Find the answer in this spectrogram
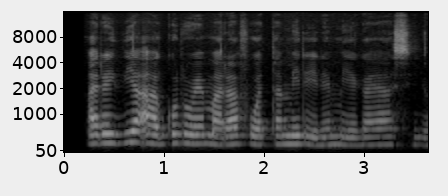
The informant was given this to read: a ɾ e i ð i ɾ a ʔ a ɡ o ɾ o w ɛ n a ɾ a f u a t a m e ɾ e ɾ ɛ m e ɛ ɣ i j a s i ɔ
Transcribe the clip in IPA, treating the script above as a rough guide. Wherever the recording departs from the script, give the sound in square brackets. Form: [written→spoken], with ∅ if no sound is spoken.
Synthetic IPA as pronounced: a ɾ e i ð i [ɾ→∅] a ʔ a ɡ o ɾ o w ɛ [n→m] a ɾ a f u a t a m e ɾ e ɾ ɛ m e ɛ ɣ [i→a] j a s i ɔ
